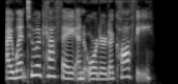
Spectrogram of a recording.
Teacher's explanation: Emphasizing ordered highlights the action of ordering.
